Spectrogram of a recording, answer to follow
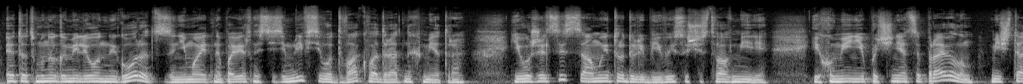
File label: voice clean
